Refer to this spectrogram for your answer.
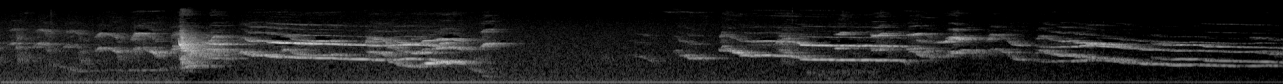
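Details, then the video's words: Three 13-week-old sheltie puppies howling at night, started by one lonely pup, then all calling for their pack: several voices weaving high quavering slides, falling and rising, with a short pause midway before the chorus resumes. "Pure bred sheltie puppies or wolf hybrids? - howling"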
